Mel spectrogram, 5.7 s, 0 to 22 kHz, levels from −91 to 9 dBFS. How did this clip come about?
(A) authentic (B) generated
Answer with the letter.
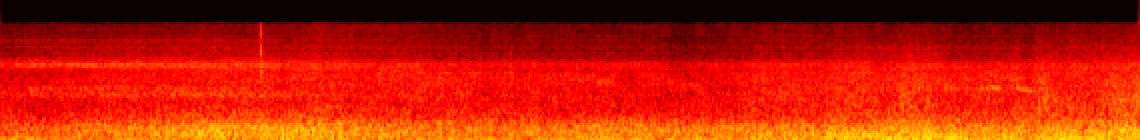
A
